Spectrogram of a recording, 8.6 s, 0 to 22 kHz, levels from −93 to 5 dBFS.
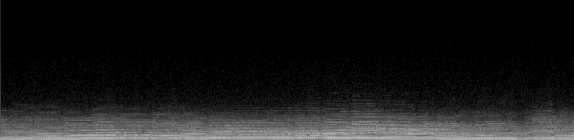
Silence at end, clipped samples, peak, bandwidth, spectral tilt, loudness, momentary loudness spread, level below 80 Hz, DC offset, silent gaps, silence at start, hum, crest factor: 0 s; under 0.1%; -16 dBFS; 6 kHz; -8 dB/octave; -30 LUFS; 5 LU; -64 dBFS; under 0.1%; none; 0 s; none; 14 dB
